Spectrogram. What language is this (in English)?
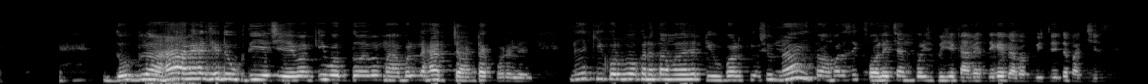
Bangla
